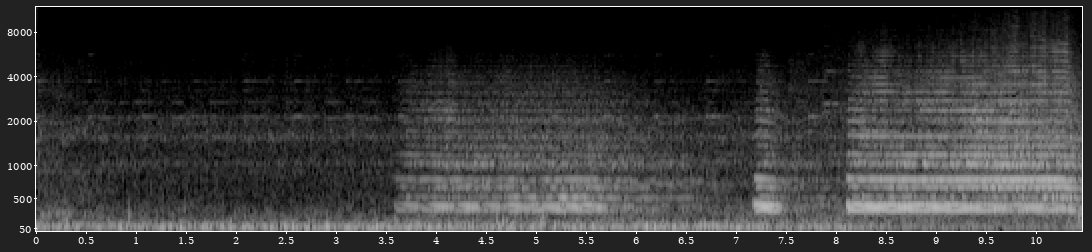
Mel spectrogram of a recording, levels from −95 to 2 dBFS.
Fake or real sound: real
